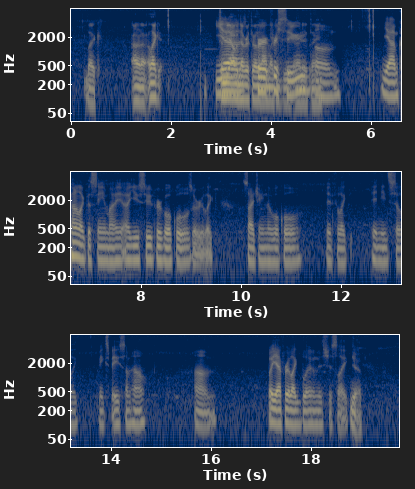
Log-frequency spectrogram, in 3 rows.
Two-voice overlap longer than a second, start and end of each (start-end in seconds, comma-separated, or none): 2.9-5.0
